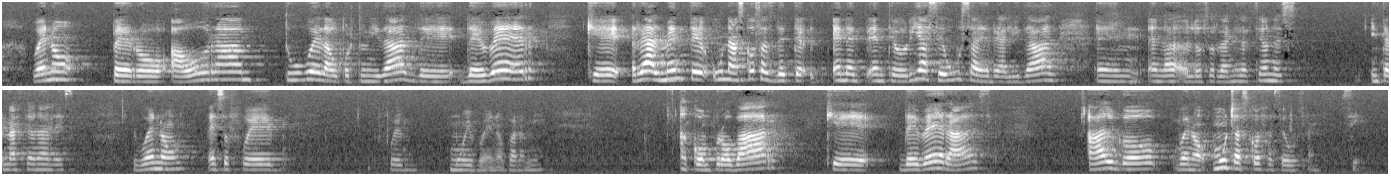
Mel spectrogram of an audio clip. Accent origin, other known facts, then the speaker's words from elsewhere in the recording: Romania; Spanish is a second language; Yo vengo de Rumanía. Yo estudié traducción e interpretación en Rumanía también.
